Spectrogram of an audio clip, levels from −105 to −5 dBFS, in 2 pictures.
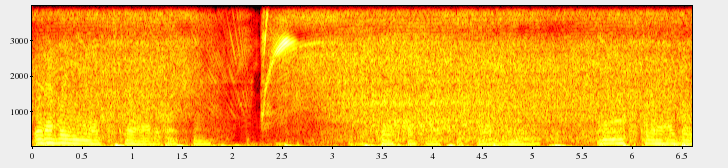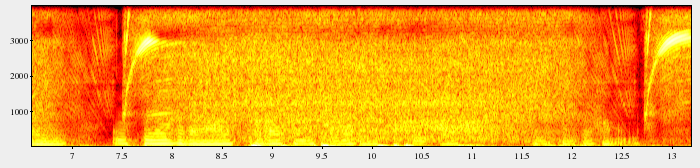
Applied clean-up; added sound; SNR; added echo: neural mask model Resemble Enhance denoiser.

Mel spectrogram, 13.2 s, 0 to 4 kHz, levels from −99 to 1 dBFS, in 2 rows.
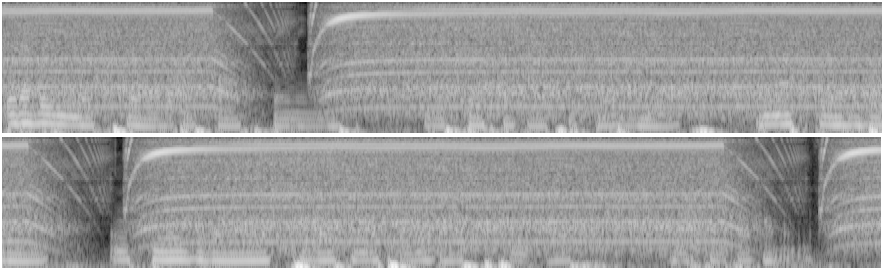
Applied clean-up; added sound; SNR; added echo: none; Domestic sounds, home sounds; -5 dB; none.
